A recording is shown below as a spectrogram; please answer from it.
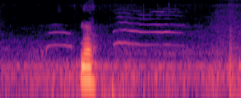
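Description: Ginger-and-white domestic cat meowing: one high-pitched meow a little under a second long, starting about a second in.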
